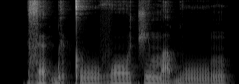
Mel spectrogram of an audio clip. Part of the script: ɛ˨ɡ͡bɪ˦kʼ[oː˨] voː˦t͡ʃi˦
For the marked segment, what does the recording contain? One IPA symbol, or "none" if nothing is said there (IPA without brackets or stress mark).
uː˨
